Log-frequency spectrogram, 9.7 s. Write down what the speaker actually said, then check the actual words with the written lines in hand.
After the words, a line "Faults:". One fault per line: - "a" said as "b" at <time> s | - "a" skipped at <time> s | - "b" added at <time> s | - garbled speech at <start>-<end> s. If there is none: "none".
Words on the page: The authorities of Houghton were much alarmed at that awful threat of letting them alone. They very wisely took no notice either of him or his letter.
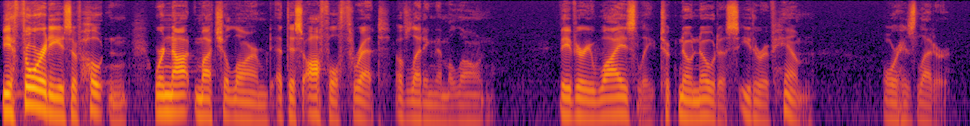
The authorities of Houghton were not much alarmed at this awful threat of letting them alone. They very wisely took no notice either of him or his letter.
Faults:
- "not" added at 1.6 s
- "that" said as "this" at 2.9 s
